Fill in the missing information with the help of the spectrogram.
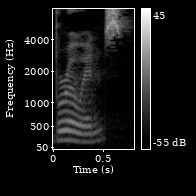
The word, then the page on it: bruins: ˈbruɪnz, ˈbru:ɪnz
